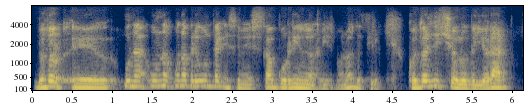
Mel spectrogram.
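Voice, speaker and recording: Hesitant male interviewer, husky and lo-fi. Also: medium pitch, brisk. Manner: hesitant, searching for words, many restarts. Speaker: interviewer, host. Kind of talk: interview questions. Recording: dull, lo-fi sound.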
